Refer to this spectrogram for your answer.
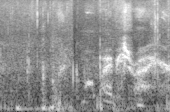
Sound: rustling

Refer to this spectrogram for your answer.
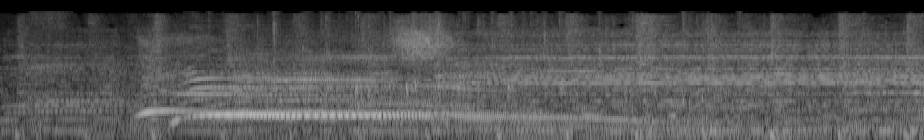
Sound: all cheer; upbeat music

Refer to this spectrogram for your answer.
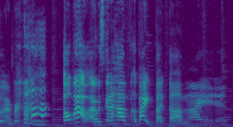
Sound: laughs

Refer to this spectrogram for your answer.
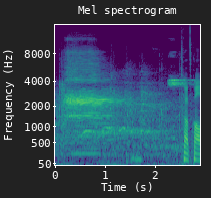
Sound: siren buzzing

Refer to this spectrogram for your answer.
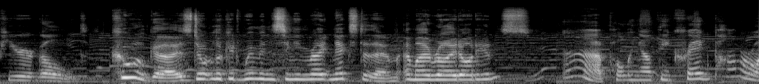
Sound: in a posh voice

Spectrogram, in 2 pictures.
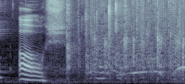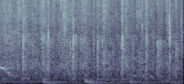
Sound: audience applauding

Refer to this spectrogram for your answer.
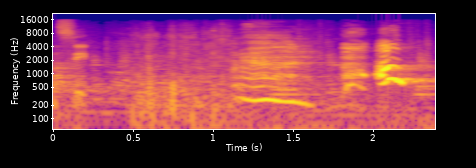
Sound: grunting

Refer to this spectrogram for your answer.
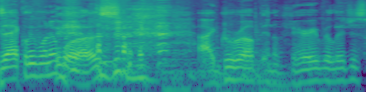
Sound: group laughing

